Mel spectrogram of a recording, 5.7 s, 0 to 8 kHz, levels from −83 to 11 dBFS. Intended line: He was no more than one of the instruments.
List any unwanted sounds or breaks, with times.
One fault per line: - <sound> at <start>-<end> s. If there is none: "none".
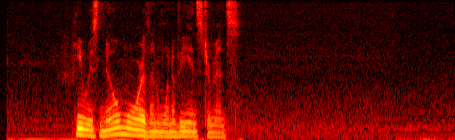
none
